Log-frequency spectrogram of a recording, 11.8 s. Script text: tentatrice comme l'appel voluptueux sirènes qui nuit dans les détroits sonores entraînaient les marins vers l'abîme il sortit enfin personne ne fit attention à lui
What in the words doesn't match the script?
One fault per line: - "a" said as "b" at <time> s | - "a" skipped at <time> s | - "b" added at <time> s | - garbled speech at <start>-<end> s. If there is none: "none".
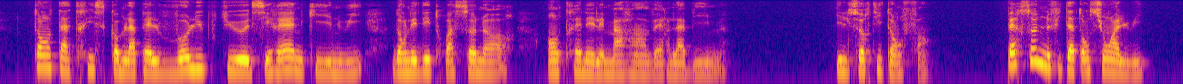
none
